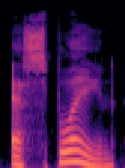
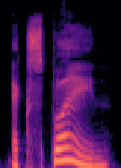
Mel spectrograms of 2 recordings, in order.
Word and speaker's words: explain: x is pronounced pronounced be careful in words like explain to include the k sound sometimes students pronounce it like esplain but that's not correct it should be expain explain the other way to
